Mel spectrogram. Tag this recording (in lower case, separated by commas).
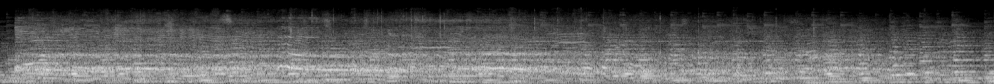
run, music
